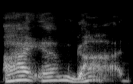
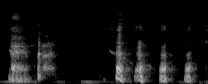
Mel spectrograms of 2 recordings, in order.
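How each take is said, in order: First: A high, slow, lightly raised declaration; mock shout. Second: Barely breathed, very slow and hushed; a shy, near-silent whisper of the words; almost inaudible whisper. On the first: Mrs Crystal finally declaring to Baba, mild mock shout. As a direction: stretch it out high, half-shouted. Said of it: "virtually shouting it". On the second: Retold or imitated. Speaker imitating her frightened whisper to Baba, near-silent whisper. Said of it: "she whispered almost inaudibly".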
